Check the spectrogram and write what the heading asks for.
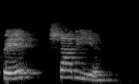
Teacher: Em palavras como dinheiro, galinheiro, porque eu não falo peixaria, porque eu não falo I, ó, peixaria. Nesse PEI, o I quase não aparece, aparece o PE.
